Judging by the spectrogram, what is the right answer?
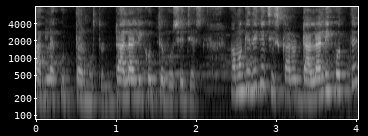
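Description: Over noticeable background noise, a woman with a fairly high pitch sounds animated, her pitch varying in an ordinary way. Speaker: YouTube vlogger. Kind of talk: angry rant.

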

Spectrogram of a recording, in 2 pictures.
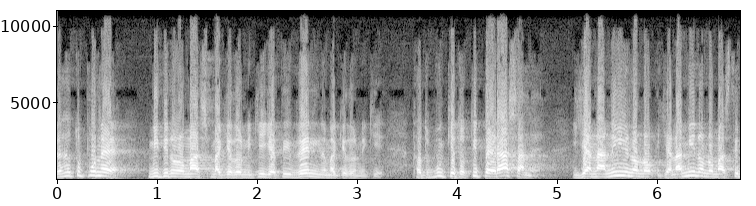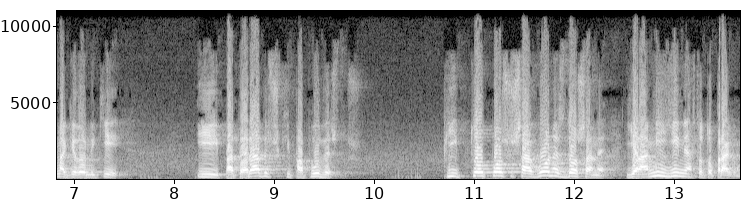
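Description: The speaker's tone is animated, with lively intonation. The pace is moderate. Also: man, high pitch for a man. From northern Greece. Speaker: president of a cultural associations federation; guest. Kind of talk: heated debate; interview answer, political argument. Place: studio. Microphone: lapel.

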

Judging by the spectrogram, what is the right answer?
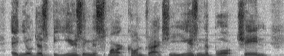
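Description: Over a silent background in a very clean recording, a man talks at a fairly quick pace with a medium pitch. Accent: Scottish. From Scotland. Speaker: oil and gas company executive. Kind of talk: interview.

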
